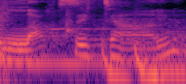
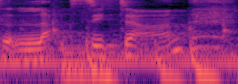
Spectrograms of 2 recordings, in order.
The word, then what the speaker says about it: L'Occitane: And this is the L'Occitane, which yes, I did find out how to pronounce it, and it's L'Occitane, not L'Occitane, L'Occitane, and it is their shower oil.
